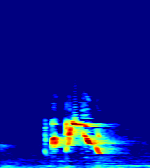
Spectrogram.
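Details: A single European goldfinch phrase, the bird called 'pyromeni' (fired up): a brief twittering burst of high chirps that dips at the end, clean and isolated.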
